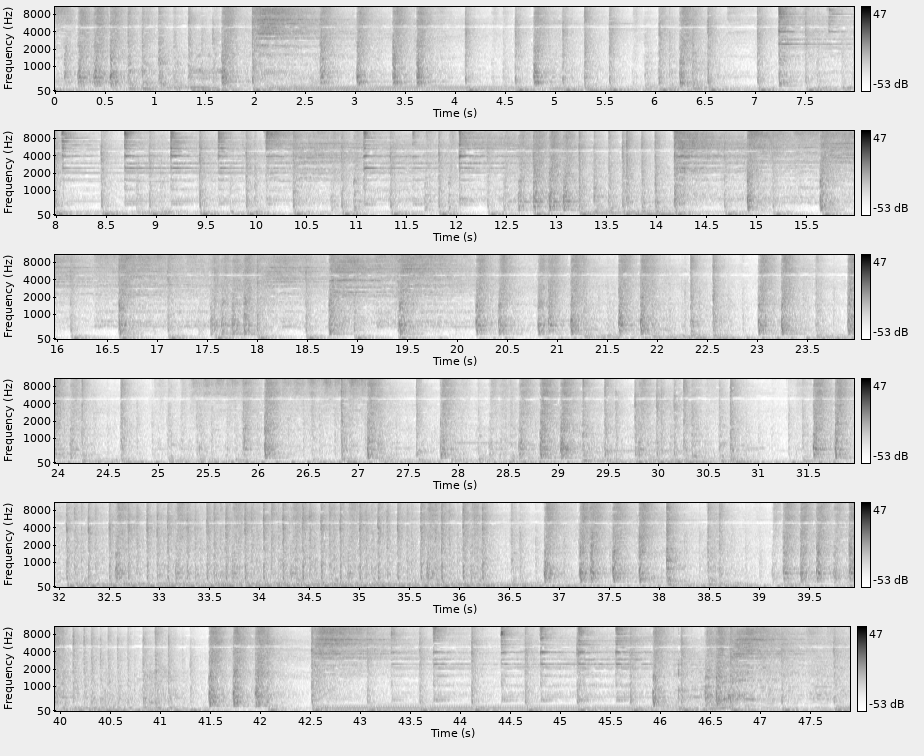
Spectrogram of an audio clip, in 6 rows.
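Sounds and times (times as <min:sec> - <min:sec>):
rapid drum strokes: 0:00.0 - 0:47.9
bass drum hits: 0:00.9 - 0:10.1, 0:42.6 - 0:47.9.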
